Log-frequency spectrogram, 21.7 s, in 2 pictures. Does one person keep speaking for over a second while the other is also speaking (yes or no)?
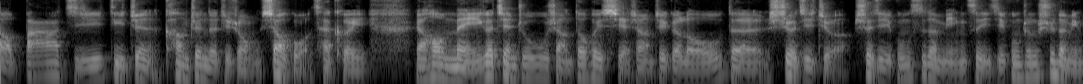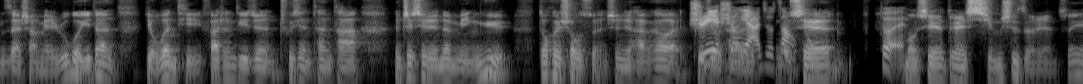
yes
